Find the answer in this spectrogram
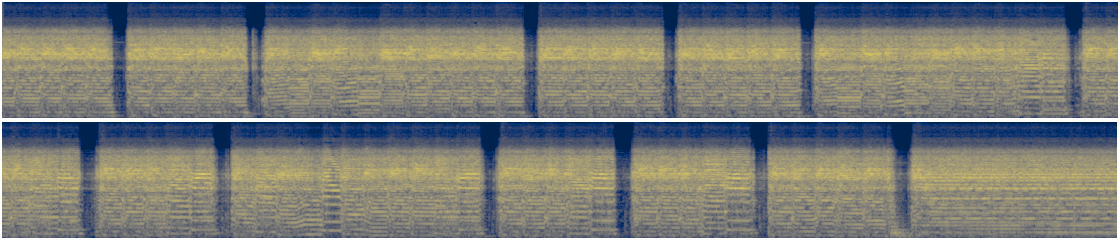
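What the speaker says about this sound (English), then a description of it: "It is just a really raw, like tone bendery fuzz." Gritty electric guitar through a raw tone bender fuzz pedal plays continuous chords and riffs with brief gaps between phrases, loud and raw with a bright, buzzy edge.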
